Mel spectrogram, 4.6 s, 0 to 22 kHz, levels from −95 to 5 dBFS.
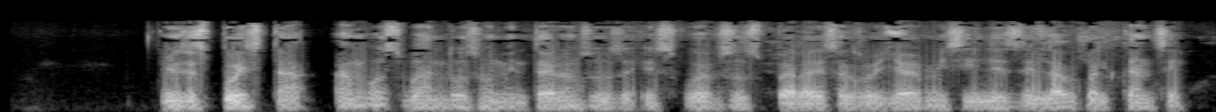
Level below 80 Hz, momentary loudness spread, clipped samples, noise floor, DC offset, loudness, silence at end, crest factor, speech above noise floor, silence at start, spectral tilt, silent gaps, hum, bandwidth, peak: -44 dBFS; 7 LU; under 0.1%; -69 dBFS; under 0.1%; -18 LUFS; 0.15 s; 18 dB; 50 dB; 0.6 s; -3 dB/octave; none; none; 11.5 kHz; -2 dBFS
